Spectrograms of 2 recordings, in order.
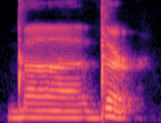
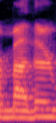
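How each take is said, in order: First: "mother" split slowly into two separate beats; clapped syllables. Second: Said in the usual way. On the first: Shown as a demonstration. Teacher clapping syllables for first graders, "mother" in two beats. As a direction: break "mother" in two, a beat on each half. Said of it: "sometimes we clap syllables". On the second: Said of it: "For mother, we would say".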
